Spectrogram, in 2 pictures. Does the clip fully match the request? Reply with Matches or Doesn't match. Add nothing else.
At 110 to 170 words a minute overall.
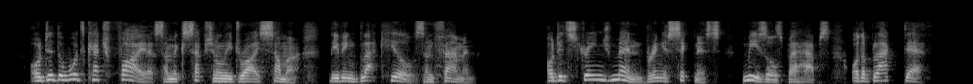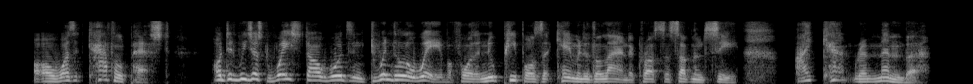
Doesn't match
